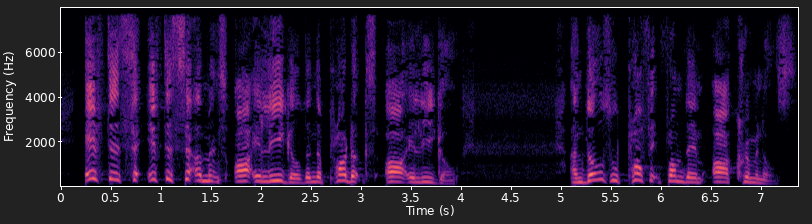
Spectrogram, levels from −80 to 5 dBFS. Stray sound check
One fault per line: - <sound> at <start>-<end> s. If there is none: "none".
none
